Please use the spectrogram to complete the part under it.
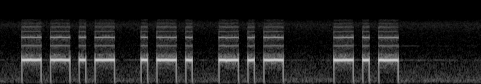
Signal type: Morse code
